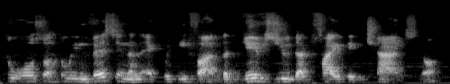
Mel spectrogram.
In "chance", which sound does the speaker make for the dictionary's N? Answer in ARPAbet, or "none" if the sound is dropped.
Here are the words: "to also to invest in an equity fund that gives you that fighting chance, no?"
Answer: N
